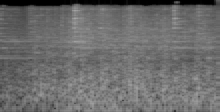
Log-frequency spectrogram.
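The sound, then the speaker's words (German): A train passes over a railway level crossing with a steady, dense roar of rolling wheels that holds at the same loudness throughout. “Der Bahnübergang wird ganz normal, immer wieder fährt ein Zug vorbei.”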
